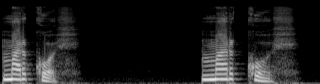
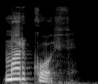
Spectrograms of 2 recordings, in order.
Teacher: I want to remind you that the first O is unstressed. That's why it sounds like морковь.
